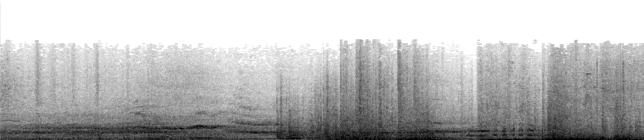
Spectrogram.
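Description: A car skidding with its tires squealing in wavering, drawn-out screeches over a low rumble, followed by several heavy crashes near the end as it ploughs into rows of chairs.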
